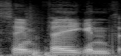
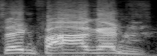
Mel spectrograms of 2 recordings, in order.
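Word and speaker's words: St Fagans: at a bus stop in Cardiff because I mispronounced it. I called it St. Fagans, and this woman just went, "It's St. Fagans!"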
